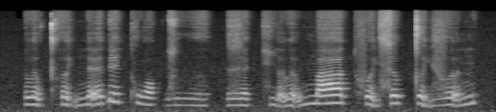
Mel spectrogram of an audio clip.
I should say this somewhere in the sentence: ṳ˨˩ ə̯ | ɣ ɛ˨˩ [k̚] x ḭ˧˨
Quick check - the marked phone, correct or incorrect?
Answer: correct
